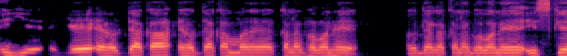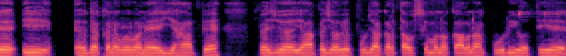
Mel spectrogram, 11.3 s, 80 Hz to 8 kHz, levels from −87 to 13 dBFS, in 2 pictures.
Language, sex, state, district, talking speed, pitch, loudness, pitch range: Hindi, male, Bihar, Lakhisarai, 195 wpm, 140 Hz, -17 LUFS, 135-145 Hz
